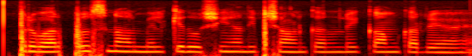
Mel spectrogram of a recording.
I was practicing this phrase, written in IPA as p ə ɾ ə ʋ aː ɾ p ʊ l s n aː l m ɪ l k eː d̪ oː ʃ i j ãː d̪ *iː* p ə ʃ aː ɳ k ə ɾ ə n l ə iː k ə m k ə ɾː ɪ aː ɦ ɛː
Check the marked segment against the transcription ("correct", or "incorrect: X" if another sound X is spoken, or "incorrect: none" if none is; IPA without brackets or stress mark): correct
